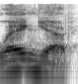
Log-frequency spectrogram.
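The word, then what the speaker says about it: lagniappe: It's what we like call lang yap here in Louisiana, which is just something extra.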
